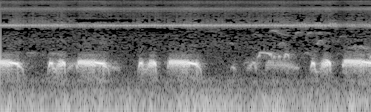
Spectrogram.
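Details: Spotted dove call used to lure birds into traps, a clean voice free of background noise: low hooting coos in short paired notes followed by longer drawn-out notes, repeated in phrases, with faint twittering from other birds and a steady electronic tone.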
